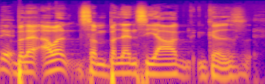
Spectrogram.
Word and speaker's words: Balenciaga: I want some Balenciagas. Am I pronouncing it right? You are. Okay.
